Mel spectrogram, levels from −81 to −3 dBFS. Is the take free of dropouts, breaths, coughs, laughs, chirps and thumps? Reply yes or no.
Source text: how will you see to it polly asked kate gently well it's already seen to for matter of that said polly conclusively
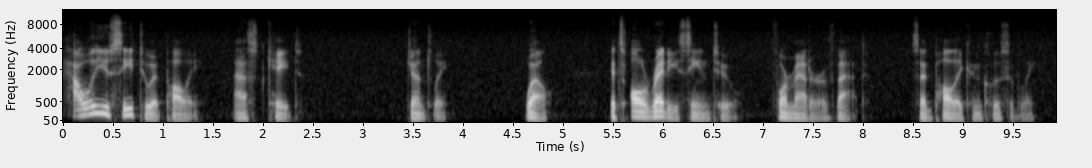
yes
